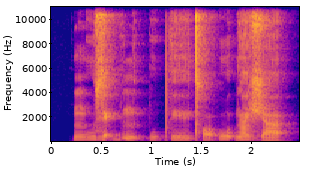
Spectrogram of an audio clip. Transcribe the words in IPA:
ŋ u˦ z ɛ˦ ʔ b ṵ˦˨ ɲ ʊ˦ ʔ p u˦ pʰ e˦ ɪ̯ tʰ ɔ̰˦˨ | w o̰˦˨ ɡ ã˦ ʃ ä˨

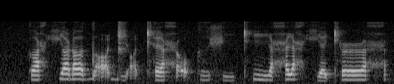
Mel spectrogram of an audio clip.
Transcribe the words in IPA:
k ʌ˧ ħ ç ʌ˦ ɽ ʌ˦ d ɑ̰˦ d͡ʑ ɑ̰˨ cʰ ɛ˨ ħ ɔ̰˦ k ə̤˧ ʃ i̤˨ cʰ i˦˨ ħ i˦ ħ ç ɛ˨ cʰ ə˞˦ ħ

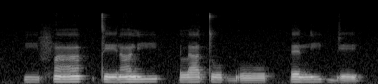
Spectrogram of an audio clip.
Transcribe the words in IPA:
i˧ f ã˦ | t e˧ ɾ ã˦ l i˦ | l a˦ t o˦˨ ɡ͡b o˧ | ɛ˧ n i˧ ɡ͡b e˨

